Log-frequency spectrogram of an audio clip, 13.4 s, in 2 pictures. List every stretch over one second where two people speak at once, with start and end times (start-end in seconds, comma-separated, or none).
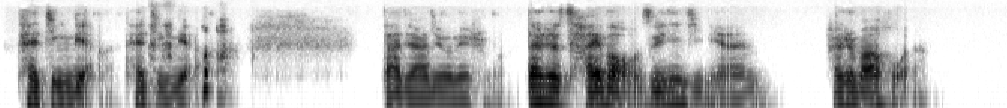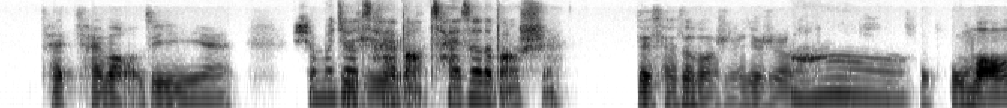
none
